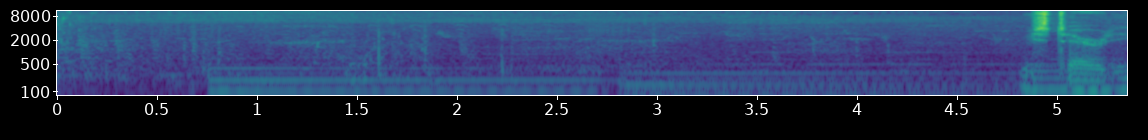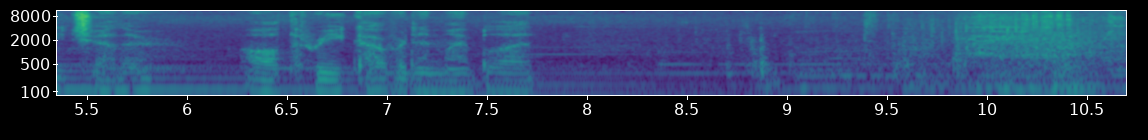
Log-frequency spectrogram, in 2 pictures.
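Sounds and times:
continuous low rumble of the boat: 0.0s - 10.6s
speech: 4.8s - 7.9s, 8.8s - 10.1s
oars dipping and pulling through water rowing a boat: 8.6s - 10.6s.

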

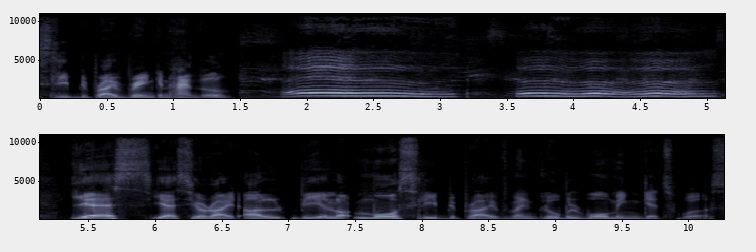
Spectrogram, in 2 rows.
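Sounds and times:
speech: 0.0s - 2.0s, 5.4s - 10.2s
toddler babbling sing-song: 1.8s - 5.1s.

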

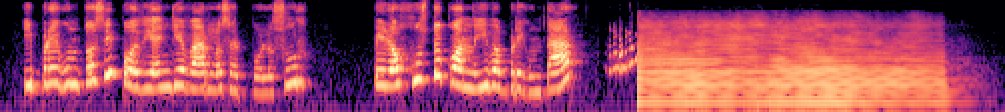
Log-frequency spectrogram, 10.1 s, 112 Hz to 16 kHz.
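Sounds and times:
speech: 0.6s - 6.4s
ship horn blast at a pier: 6.4s - 9.9s.

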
